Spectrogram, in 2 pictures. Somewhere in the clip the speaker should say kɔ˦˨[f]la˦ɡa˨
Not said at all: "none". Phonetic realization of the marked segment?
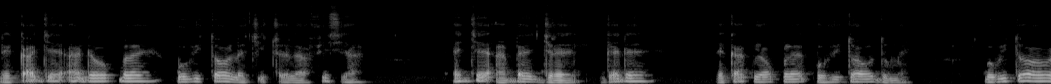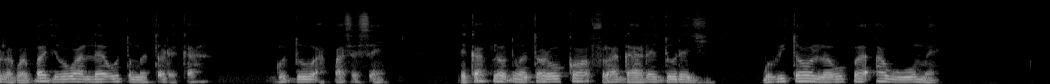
f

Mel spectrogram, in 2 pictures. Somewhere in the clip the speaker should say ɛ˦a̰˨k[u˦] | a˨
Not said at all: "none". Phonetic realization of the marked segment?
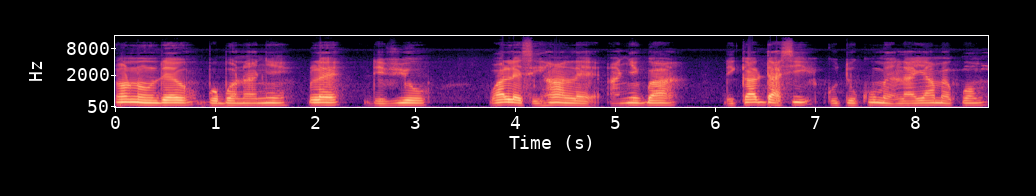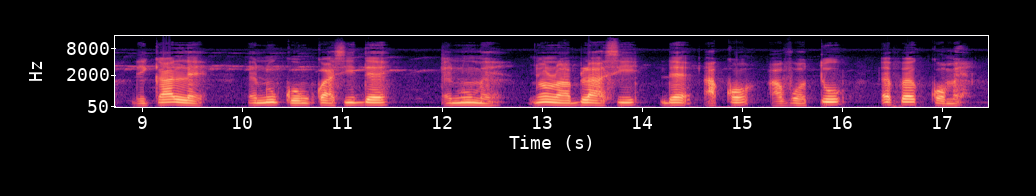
ɔ˦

